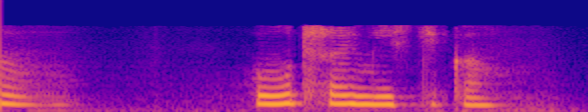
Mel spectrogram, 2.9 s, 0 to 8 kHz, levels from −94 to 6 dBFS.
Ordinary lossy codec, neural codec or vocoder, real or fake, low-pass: AAC, 16 kbps; codec, 16 kHz, about 1 kbps, DyCAST, with the encoder's durations; fake; 7.2 kHz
